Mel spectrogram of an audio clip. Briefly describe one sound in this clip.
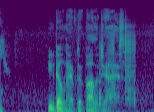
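A man answers calmly in a low voice.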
